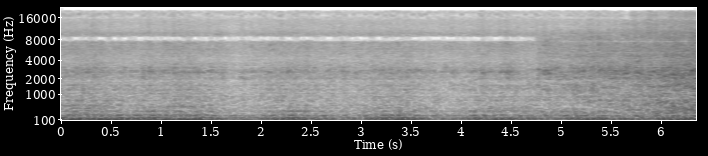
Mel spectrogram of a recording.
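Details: V8-swapped Mercedes 240D after fuel line and -8 AN fitting work: deep, even burble with steady low rumble, no knocks or misses, running healthy after start, though fuel leaks heavily from fitting.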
